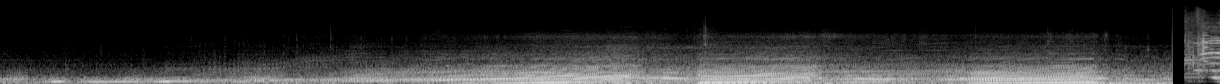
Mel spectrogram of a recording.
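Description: Car engine accelerating hard, its pitch climbing and dropping back several times as it shifts up through the gears.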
